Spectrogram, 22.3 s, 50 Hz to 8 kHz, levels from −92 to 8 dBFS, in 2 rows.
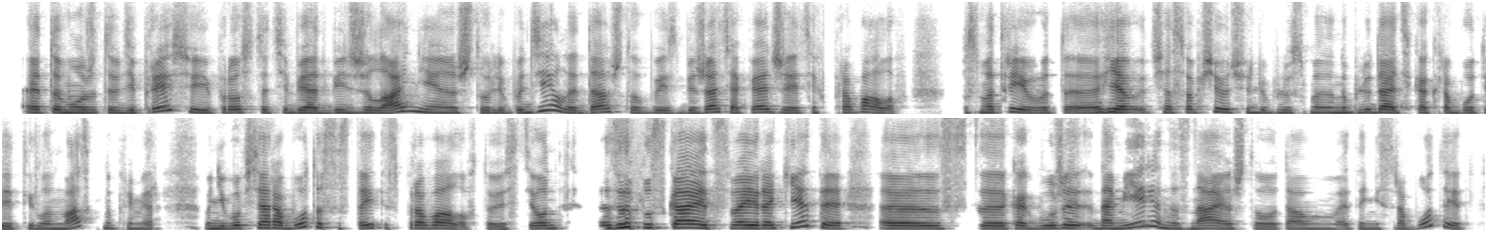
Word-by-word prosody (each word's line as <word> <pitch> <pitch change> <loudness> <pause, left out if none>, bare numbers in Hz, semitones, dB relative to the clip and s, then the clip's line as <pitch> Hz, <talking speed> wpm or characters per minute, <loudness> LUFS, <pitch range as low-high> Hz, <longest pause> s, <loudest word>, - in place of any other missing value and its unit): Это 195 0 +2
может 185 0 -1
и - - +1
в - - -2
депрессию, 220 - 0
и - - -1
просто 200 +2 -3
тебе 180 -1 0
отбить 175 +1 -1
желание 185 +2 +2
что-либо 175 +1 -4
делать, 190 - -1
да, 215 +6 +1
чтобы 180 -6 -6
избежать 175 +7 -2
опять 200 +4 0
же 180 - -3
этих 175 +1 -6
провалов. 190 -5 -2 0.4
Посмотри, 200 +3 0
вот, 175 -1 -5
э, 175 +1 +1
я 205 -2 +7
вот 195 -1 -8
щас, 200 -1 -6
вообще 205 +3 -1
очень 205 -2 -3
люблю 180 0 -6
смо 180 0 -6
наблюдать, 190 +2 +1
как 185 -1 -4
работает 180 0 -5
Илон 175 -3 -4
Маск, 185 - -1
например. 180 -4 -9 0.3
У - - -9
него 185 +2 +1
вся 205 +2 +3
работа 235 +7 +2
состоит 210 0 -3
из 220 - -12
провалов. 205 -7 +1
То 170 - -9
есть 170 +3 -8
он 200 +2 0 0.3
запускает 245 0 +6
свои 215 -1 +5
ракеты, 215 - +2 0.2
э, 190 -1 +4
с, 185 - -11
э, 190 -1 +3
как 185 -1 -1
бы 190 +2 -2
уже 205 +1 +2
намеренно 205 - 0
зная, 180 0 0
что 170 0 -7
там, 170 -1 -7
это 170 +3 -10
не 170 -1 -9
сработает, 170 - -5
190 Hz, 165 wpm, -22 LUFS, 180-210 Hz, 0.4 s, я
